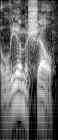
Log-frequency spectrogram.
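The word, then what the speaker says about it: Lea Michele: let ris start with her first topic of leah michelle from glee what i said it right right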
